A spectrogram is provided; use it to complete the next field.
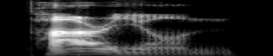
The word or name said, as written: Parion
